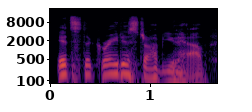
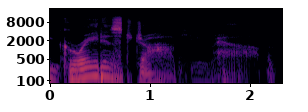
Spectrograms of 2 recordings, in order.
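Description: First: Said in the usual way. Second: Hushed whisper. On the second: Acted. Pastor to the congregation, whispered softly. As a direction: whisper "greatest job you have" slowly and softly.

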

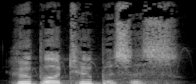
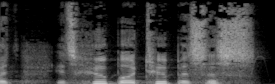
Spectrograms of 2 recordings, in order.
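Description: First: Hupotupesis called out louder as hoo-po-too-peh-sis, every syllable given its weight; repeat-after-me pronunciation. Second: Hupotupesis said clearly as hoo-po-too-peh-sis with a falling tune; Greek word pronounced. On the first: Pastor leads the congregation in saying the word together, loud and deliberate. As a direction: lead the room through Hupotupesis syllable by syllable. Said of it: "you just wanna say that with me". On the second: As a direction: pastor teaching the congregation a Greek word, spoken carefully. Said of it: "I'm gonna tell you what it sounds like".

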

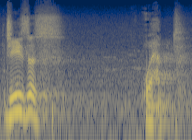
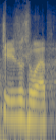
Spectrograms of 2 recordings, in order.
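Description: First: Jesus, a long pause, then wept softly; weighty and slow, with a long pause before the last word; solemn pause between words. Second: Trivia answer. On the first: Real, not acted. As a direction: let Jesus hang before a hushed wept. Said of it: "one of the most profound verses". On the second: Retold or imitated. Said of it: "What's the shortest verse in the Bible?".

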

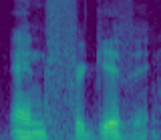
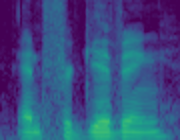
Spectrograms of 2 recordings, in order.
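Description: No difference in how they are said.

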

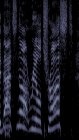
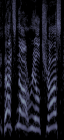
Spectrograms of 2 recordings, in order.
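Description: First: "not" drawn out slow and high, mocking; slow mocking scold. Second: "That's" lifted high and slow, mocking; slow scold, stress on that's. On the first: Scolding a friend who peeks back, slow and mocking. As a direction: drag out "not" like a teasing scold. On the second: Repeating the jab at the nervous faller, slow and teasing. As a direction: lean on "That's" and drag the line. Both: Shown as a demonstration. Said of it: "we laugh at this and we would say".

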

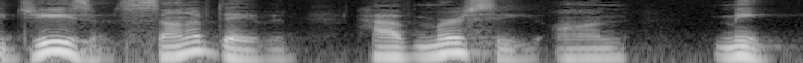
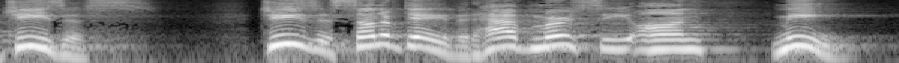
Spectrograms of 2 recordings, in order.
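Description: First: Low, soft, subdued reading of the plea; quiet reading of the cry. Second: Crying out. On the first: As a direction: read the cry softly, almost to himself. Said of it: "he began to cry out". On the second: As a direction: cry out to Jesus, begging loudly. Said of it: "So he cries out". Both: Shown as a demonstration.

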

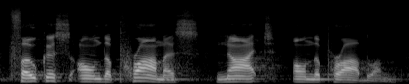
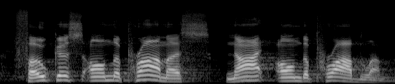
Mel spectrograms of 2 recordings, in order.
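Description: First: Said in the usual way. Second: "promise" and "problem" hit hard, drawn out slowly; emphatic repeat. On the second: Real, not acted. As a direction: slowly drive home "promise" against "problem". Repeats the point with more emphasis.

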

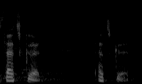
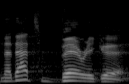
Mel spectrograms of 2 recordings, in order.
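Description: First: Softer, lower, understated verdict; quiet approval. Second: VERY leaned on, firmly voiced; stress on VERY. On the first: Acted. God looking over each day's creation, quiet approval. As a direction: say it low and softly, almost to yourself. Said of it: "he looked at 'em". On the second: God looking at the sixth day, stress on "very". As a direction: hit the word "very" with satisfied emphasis. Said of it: "and this is very good".

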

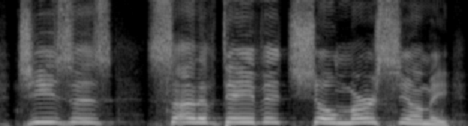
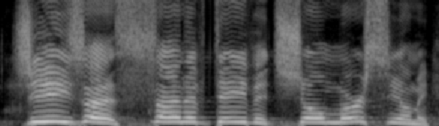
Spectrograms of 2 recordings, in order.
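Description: First: Loud, raised plea for mercy; screaming out. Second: Very loud, high desperate shout; full scream. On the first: Blind beggar pleading past those hushing him, loud cry. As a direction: call out firmly over the crowd. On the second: Blind beggar refusing to be silenced by crowd, all-out scream. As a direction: shout it with everything you have. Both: Acted. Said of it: "screamed out even louder".

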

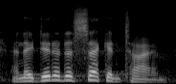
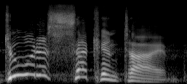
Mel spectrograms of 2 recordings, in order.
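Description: First: Said in the usual way. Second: Raised, emphatic order, read aloud; prophet's command. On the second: Acted. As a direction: command them as Elijah would. Elijah orders them, read aloud.

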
